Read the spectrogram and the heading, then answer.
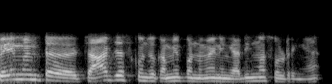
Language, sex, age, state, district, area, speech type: Tamil, male, 18-30, Tamil Nadu, Dharmapuri, rural, conversation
